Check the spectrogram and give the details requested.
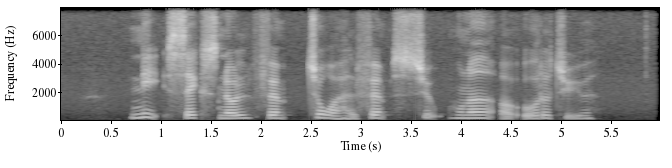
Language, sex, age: Danish, female, 23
